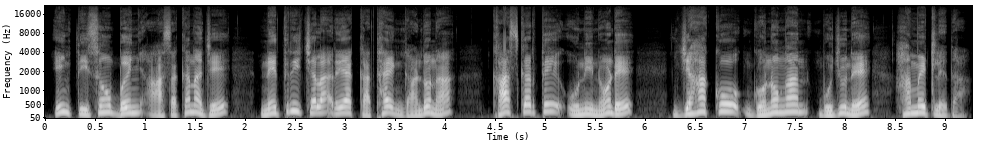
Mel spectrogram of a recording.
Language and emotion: Santali, surprised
